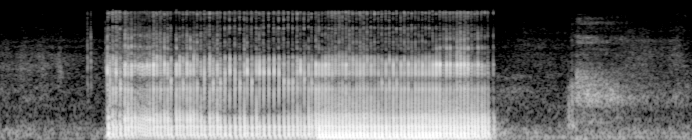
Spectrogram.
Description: French bulldog snoring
